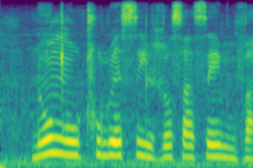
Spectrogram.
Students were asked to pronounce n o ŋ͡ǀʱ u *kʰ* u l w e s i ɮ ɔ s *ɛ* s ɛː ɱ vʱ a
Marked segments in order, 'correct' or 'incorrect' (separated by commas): incorrect, incorrect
